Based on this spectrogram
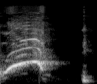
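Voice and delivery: high shouted woo; praise whoop. Real, not acted. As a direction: let out a joyful whoop. Preacher whooping.

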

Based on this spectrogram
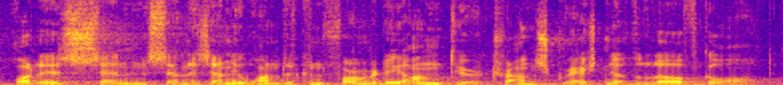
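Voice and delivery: ordinary talk

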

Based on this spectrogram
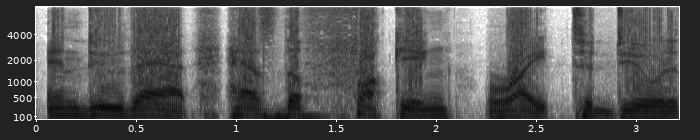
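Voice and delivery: ordinary talk

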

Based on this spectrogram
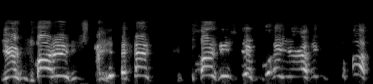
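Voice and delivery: high, cracking up while quoting; laughing mockery. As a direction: repeat the silly punishment through helpless laughter. Listener laughingly mocks the parent's punishment.

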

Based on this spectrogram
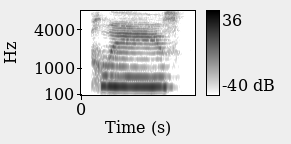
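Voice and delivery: high, whiny fox plea; pleading fox. A narrator's reading. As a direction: beg like a sly fox. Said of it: "said Fink".

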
